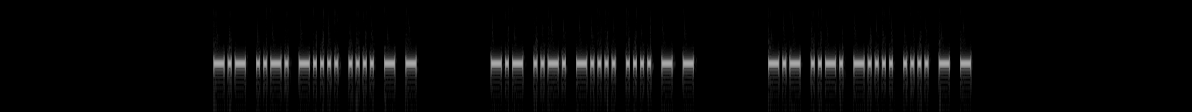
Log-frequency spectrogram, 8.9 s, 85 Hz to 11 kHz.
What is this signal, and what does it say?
Morse code, heard as a keyed tone, about 41 wpm, 700 Hz. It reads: KF6HTT KF6HTT KF6HTT
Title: USA Call Signs - 6 Characters - Repeated 3x - 45wpm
